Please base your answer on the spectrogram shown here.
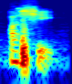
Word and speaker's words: asyik: Next one, so this when you put an S and Y together it will make the "sh" sound like the way sheep in English so it has this "sh" sound.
